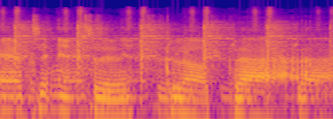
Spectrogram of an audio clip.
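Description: Electronic dance music in a DJ-mix breakdown with the kick drum and bass dropped out. What is left is steady high metallic hi-hat ticks and a pitched, vocal-like line that wavers up and down.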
